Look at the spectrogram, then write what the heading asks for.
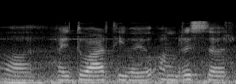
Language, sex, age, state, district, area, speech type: Sindhi, female, 30-45, Uttar Pradesh, Lucknow, urban, spontaneous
